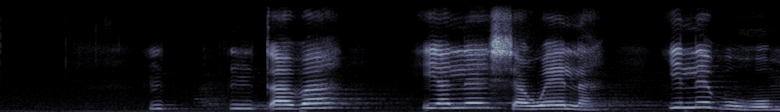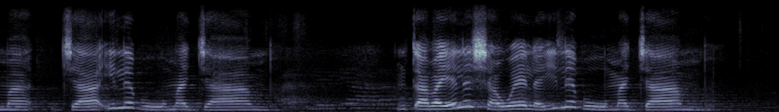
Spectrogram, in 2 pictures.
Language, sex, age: Tsonga, female, 19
